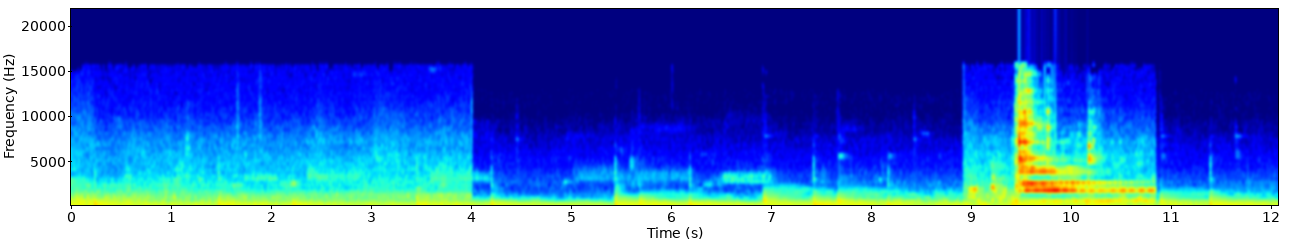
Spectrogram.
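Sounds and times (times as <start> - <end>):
calm ambient music: 0.0 - 12.0
brass bell ringing: 9.4 - 11.0.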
